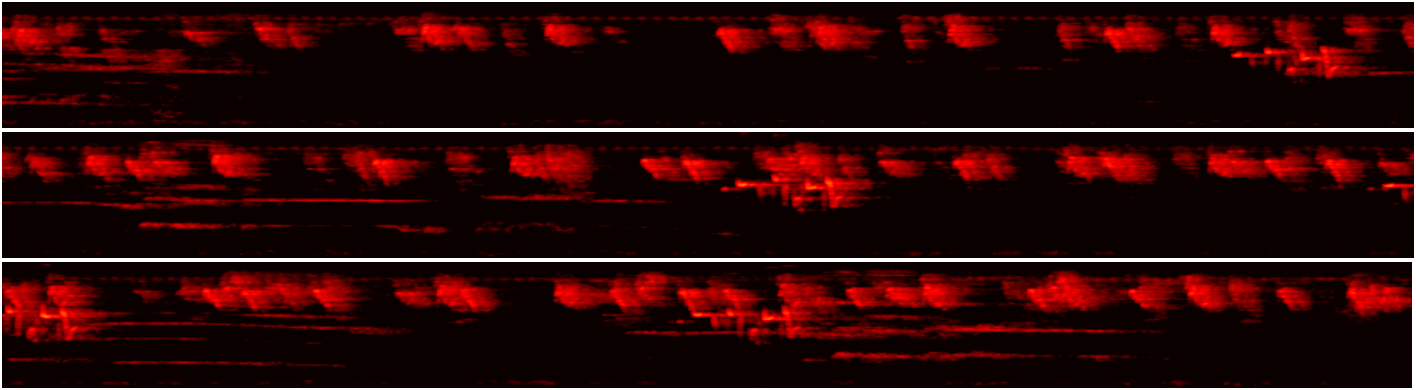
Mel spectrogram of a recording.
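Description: Faint birdsong: a dense run of quick high chirps, with a lower whistled phrase that slides downward about every five seconds, over a faint steady low hum.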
